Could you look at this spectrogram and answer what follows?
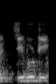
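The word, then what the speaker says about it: Djibouti: डी इसका silent होता है, तो मैंने इसलिए स्पेलिंग किए हैं ताकि कहीं आप ढूंढते ना रहें कि कहाँ जे से स्टार्ट करने वाला वर्ड है। ये लिखा डिजिबूटी होता है लेकिन पढ़ा जाता है जिबूटी।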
